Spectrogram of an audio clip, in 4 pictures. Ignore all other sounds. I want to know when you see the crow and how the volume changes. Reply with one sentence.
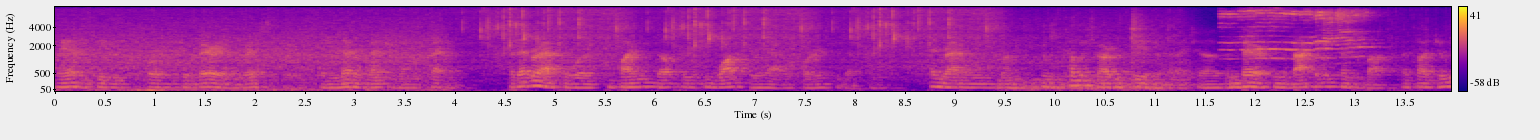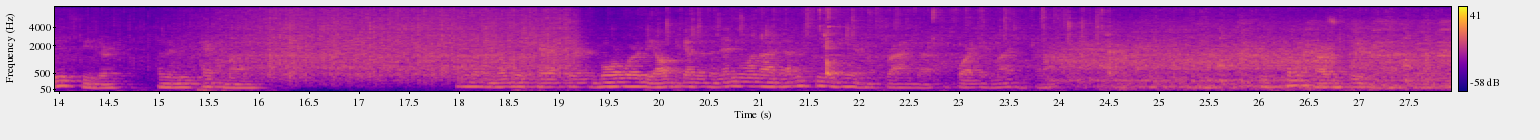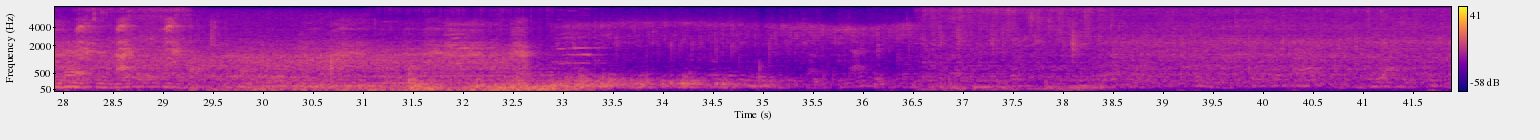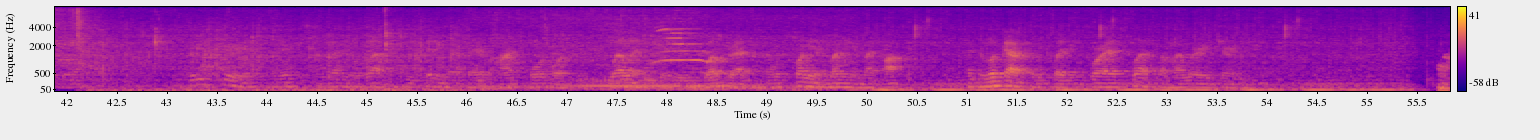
The crow can be heard from 23.9 to 32.7 s, at a steady volume.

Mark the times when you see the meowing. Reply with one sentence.
You can hear the meowing from 11.7 to 13.2 s, from 31.4 to 33.3 s and from 47.8 to 48.5 s.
